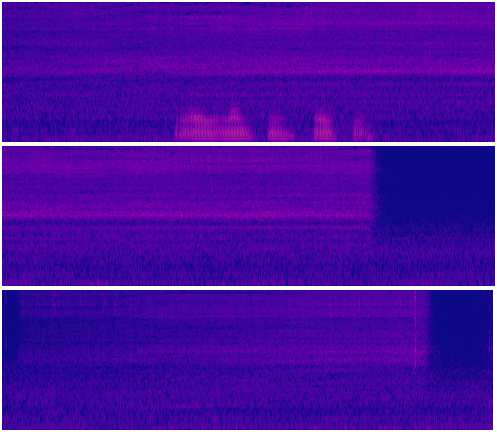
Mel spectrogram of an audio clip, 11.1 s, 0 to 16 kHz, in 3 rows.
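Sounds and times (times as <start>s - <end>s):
epilator motor buzzing: 0.0s - 6.6s.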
